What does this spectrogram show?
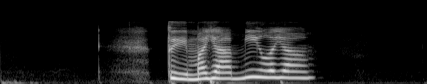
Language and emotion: Russian, positive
